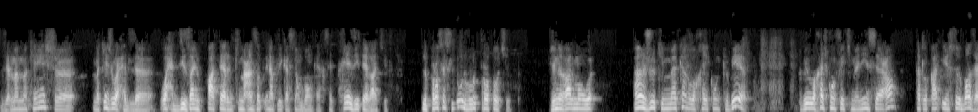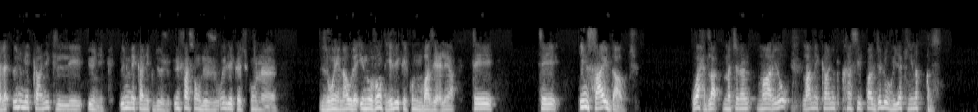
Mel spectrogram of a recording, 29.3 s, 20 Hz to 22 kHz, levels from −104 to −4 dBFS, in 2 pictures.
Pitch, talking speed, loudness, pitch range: 165 Hz, 155 wpm, -26 LUFS, 145-180 Hz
